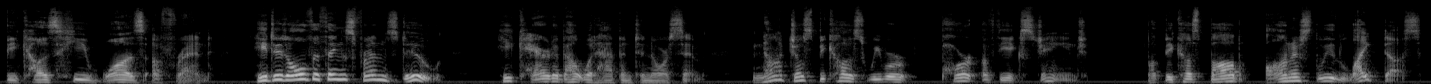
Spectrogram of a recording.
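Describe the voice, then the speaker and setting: An earnest, reflective male alien explains his views in an audio drama, voiced by a man. His delivery is lively, and his pitch rises and falls freely as he talks. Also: slow pace, full character voice. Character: thoughtful male alien who befriended a human.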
